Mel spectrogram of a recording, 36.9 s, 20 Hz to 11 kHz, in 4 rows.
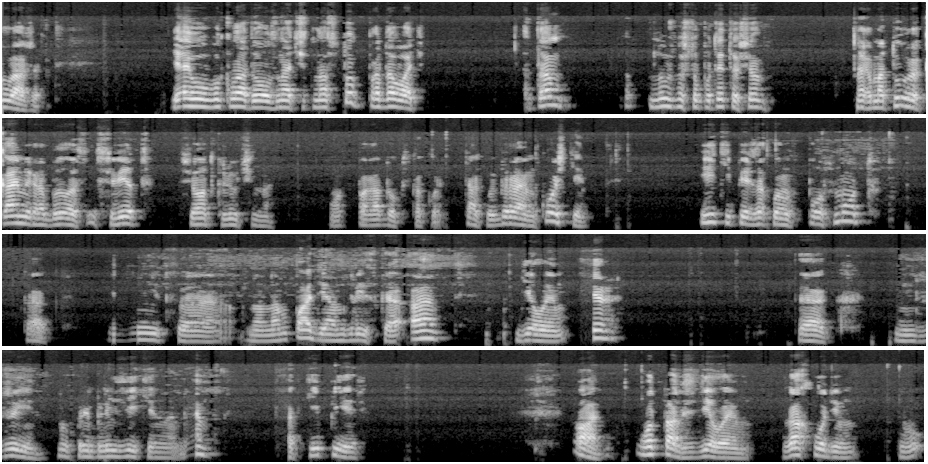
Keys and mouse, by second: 0.9 KP_3, 13.5 click, 15.3-17.0 drag, 17.4-18.0 middle drag, 20.8 KP_1, 22.4 a, 23.4 r, 27.0 g, 28.3 click, 28.8-29.8 middle drag, 30.5 middle click, 31.6 click, 33.9-35.0 drag, 35.8-36.8 drag.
